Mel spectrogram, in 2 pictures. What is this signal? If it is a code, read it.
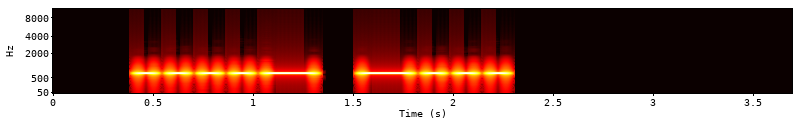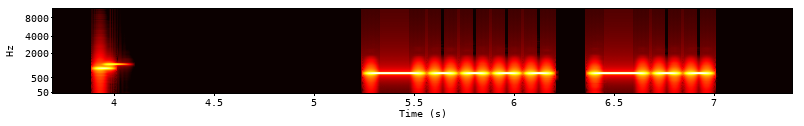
Morse code, heard as a keyed tone, about 15 wpm, 700 Hz. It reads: 4B 6D
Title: All Cut Numbers - 2-Digit 15wpm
